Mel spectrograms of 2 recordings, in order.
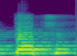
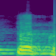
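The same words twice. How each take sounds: First: टच ending in "ch"; wrong pronunciation. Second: Said in the usual way. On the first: Shown as a demonstration. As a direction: close टच on ch, not k. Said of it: "नहीं है". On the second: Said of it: "एच silent है".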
